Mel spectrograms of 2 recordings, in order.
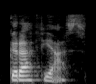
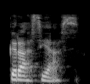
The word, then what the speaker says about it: gracias: That's because I live in Spain and here in Spain they pronounce the C's with a th sound. F. So this becomes gracias.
